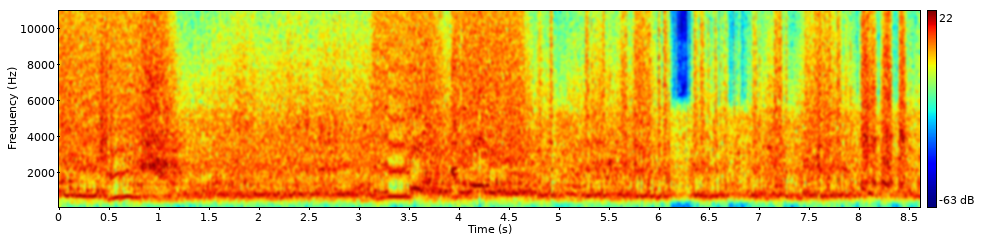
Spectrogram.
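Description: A boy yelling and screaming, with the audio boosted and clipped into a harsh, constant distortion. The level dips briefly about six seconds in.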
